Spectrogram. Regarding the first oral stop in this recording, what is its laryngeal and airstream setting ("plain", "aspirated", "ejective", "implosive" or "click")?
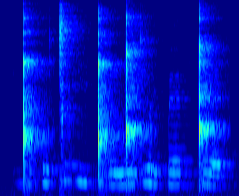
click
